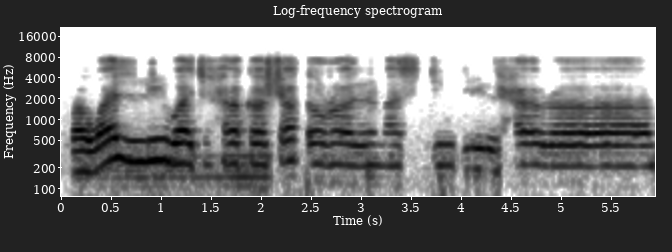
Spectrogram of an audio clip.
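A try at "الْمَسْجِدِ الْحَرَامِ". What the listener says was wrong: Haram, jangan haram, haram. Tebal.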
